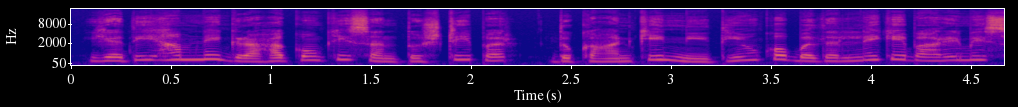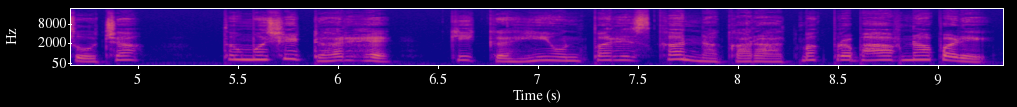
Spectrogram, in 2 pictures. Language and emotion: Hindi, fearful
